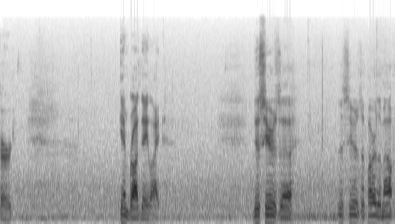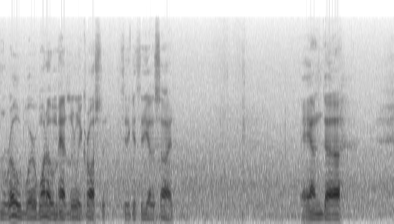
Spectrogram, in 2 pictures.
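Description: A middle-aged man speaks calmly and clearly outdoors, close by.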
